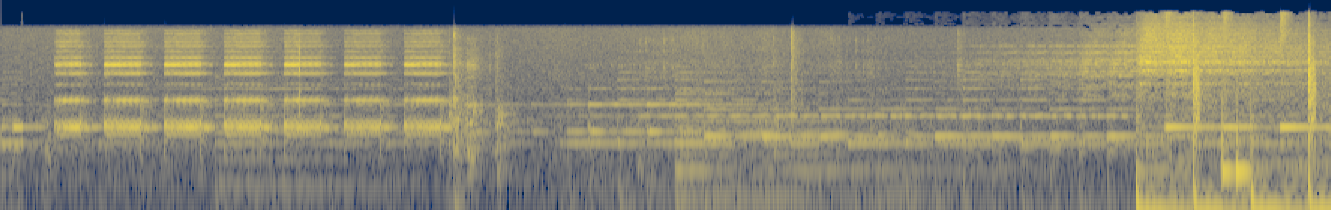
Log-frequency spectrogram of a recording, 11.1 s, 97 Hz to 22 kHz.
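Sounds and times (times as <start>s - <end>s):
alarm clock beeping: 0.4s - 4.0s.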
